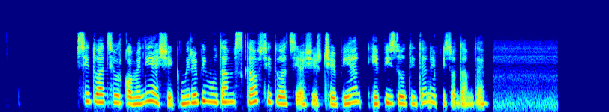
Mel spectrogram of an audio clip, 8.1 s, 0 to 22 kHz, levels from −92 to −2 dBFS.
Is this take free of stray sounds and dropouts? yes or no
yes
